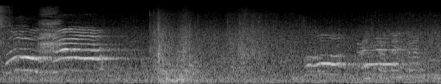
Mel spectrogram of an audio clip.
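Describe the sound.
Children shout and squeal excitedly while water splashes loudly in a swimming pool, a lively burst of pool play with echoing voices on either side.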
